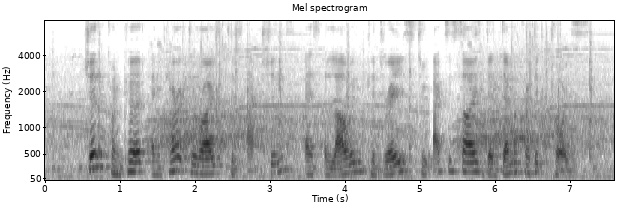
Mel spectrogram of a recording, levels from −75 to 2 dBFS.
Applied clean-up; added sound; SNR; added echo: none; Crowd; 10 dB; none.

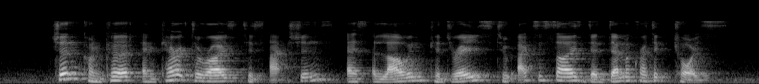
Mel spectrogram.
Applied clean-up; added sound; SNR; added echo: none; none; none; none.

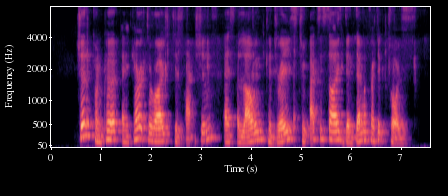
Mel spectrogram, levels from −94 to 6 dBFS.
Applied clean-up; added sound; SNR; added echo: neural mask model Resemble Enhance denoiser.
